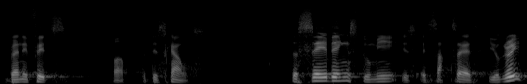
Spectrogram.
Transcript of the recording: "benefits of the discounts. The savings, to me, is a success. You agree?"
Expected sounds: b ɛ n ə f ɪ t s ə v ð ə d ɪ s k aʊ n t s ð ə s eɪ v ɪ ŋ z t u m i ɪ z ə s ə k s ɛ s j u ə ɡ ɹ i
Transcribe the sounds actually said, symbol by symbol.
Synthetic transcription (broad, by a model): b ɛ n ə f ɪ t s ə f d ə d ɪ s k aʊ n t s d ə s eɪ v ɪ ŋ s t u m i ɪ s ə s ə k s ɛ s j u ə ɡ ɹ i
